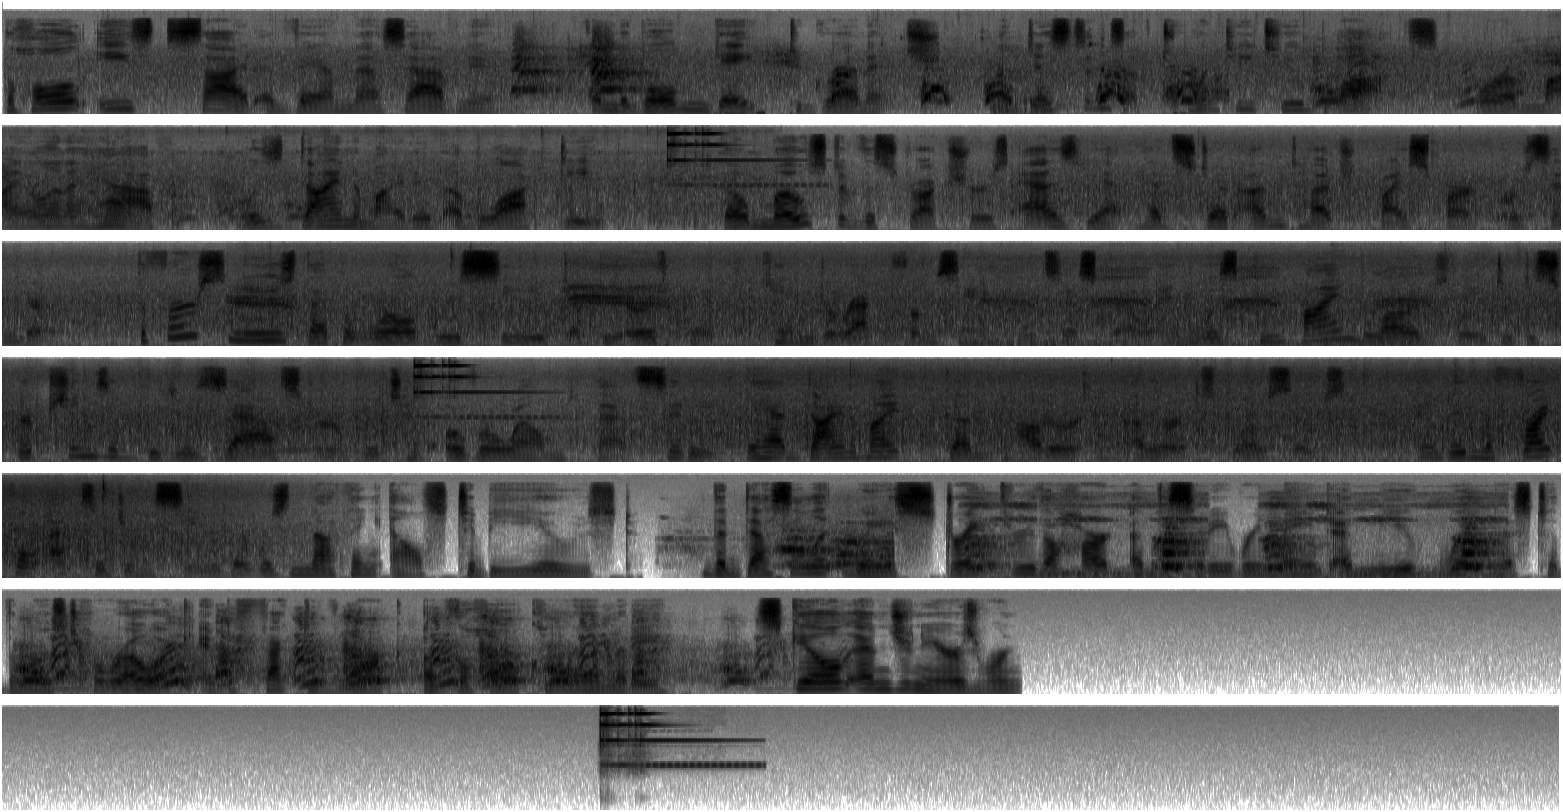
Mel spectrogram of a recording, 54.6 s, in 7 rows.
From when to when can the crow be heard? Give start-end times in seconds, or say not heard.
16.7-22.9.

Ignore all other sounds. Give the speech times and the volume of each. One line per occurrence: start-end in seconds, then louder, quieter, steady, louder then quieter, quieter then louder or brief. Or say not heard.
0.0-44.0 steady.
